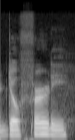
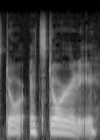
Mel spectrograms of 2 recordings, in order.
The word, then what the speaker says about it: Dougherty: How would you pronounce his name? Dougherty? Dougherty. Oh, it's good you went first. I was gonna say, like, Dougherty or Doferty. It's Dougherty.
